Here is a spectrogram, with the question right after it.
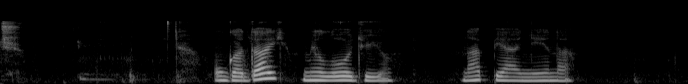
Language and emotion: Russian, sad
